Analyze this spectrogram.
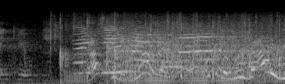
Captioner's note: applause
